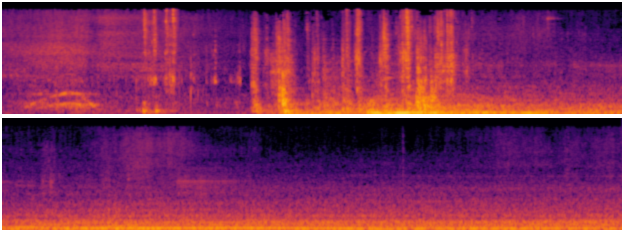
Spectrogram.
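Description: A few clicks and a car door thumping shut, then a car engine starts and settles into a steady low rumble that continues to the end.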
